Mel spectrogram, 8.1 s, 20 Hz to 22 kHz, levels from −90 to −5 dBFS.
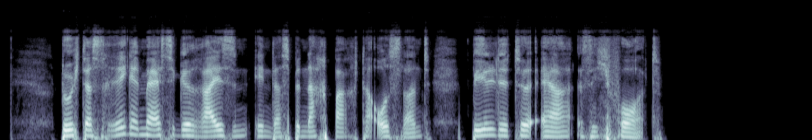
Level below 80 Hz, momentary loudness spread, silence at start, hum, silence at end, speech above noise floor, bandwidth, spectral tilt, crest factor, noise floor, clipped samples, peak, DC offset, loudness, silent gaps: -38 dBFS; 9 LU; 0.6 s; none; 1.5 s; 28 dB; 9.6 kHz; -4.5 dB/octave; 20 dB; -48 dBFS; under 0.1%; -2 dBFS; under 0.1%; -20 LUFS; none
